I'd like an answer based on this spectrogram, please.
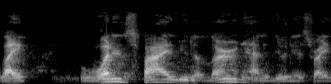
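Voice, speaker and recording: With a bright, sharp tone, a man speaks at a moderate pace in a fairly low voice. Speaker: interviewer and music artist. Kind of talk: interview. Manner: stuttering.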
